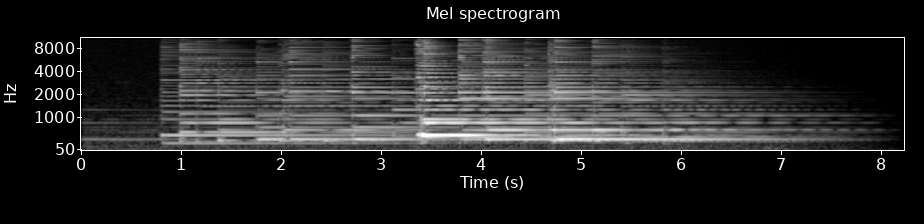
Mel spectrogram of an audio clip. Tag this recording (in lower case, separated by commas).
musical instrument, music, harp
